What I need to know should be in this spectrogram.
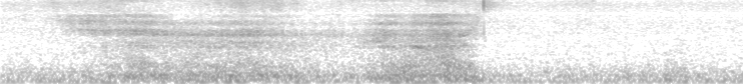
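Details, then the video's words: A sleeping English Bulldog being petted snores softly, with two breathy, rasping draws of air in quick succession. "Snoring Wrinkle Immersion…Petting a Slumbering English Bulldog ❤️🐾"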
